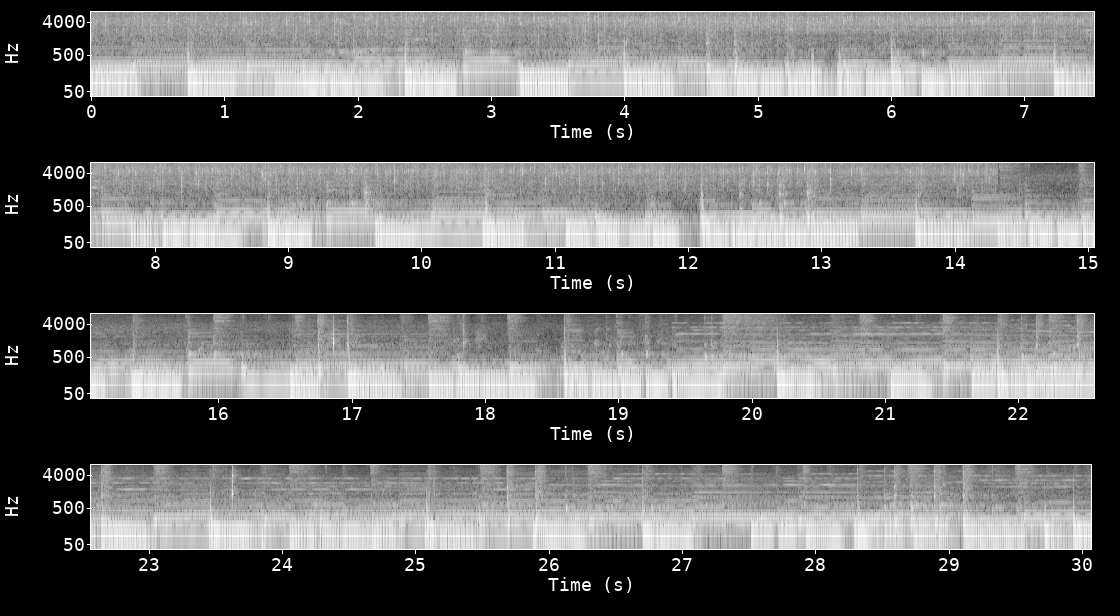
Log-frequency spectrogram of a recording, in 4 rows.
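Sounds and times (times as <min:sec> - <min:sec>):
frogs sizzling in hot oil: 0:00.0 - 0:14.5
background music with bass line: 0:00.0 - 0:30.0.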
